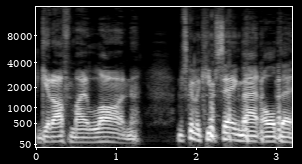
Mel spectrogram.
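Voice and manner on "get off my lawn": slow, raspy tough-guy voice. Joking about a raspy voice, quoting a movie line: Clint Eastwood voice. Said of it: "you're sounding a little, uh, Clinty".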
